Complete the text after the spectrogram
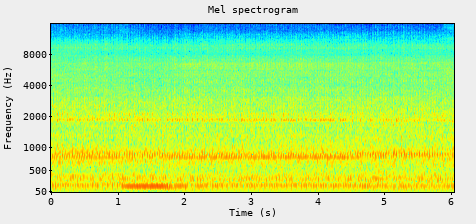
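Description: A diesel engine idles with a steady low rumble nearby.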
